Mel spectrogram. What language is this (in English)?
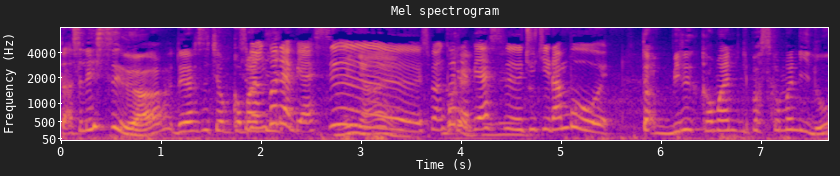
Malay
